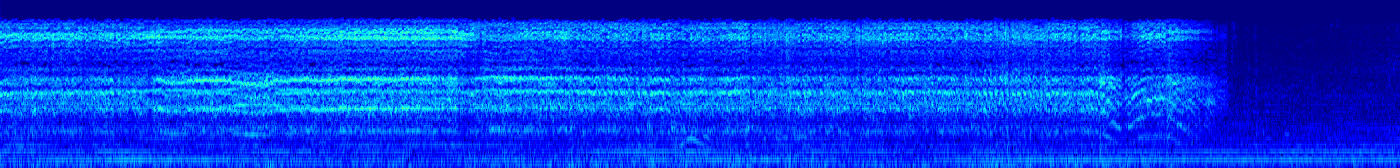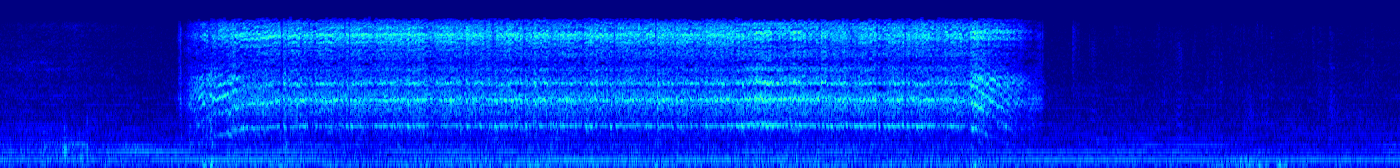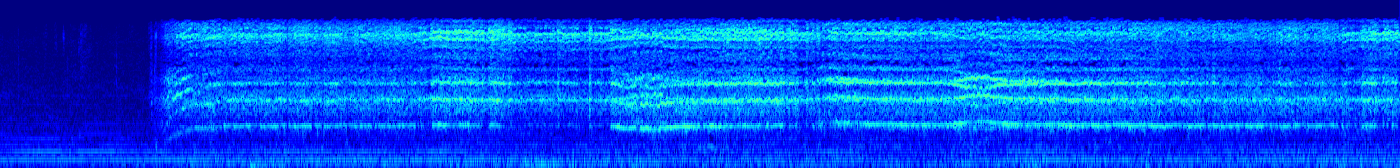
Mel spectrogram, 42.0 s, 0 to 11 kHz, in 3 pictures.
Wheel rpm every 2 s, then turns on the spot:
150, 160, 160, 160, 160, 100, 0, 10, 170, 200, 200, 170, 0, 0, 10, 180, 200, 200, 200, 200, 190.
none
